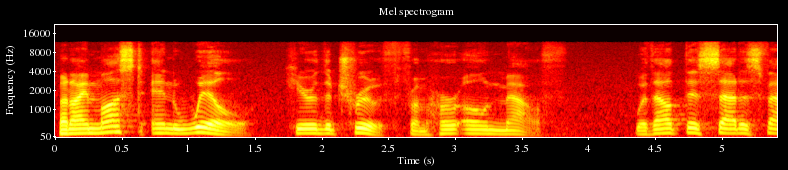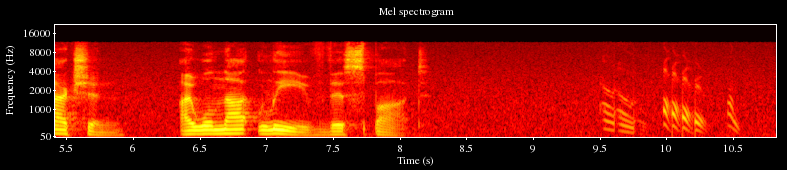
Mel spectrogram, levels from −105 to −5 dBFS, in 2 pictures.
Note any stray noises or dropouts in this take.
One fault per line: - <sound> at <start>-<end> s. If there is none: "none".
- chirp at 9.5-10.6 s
